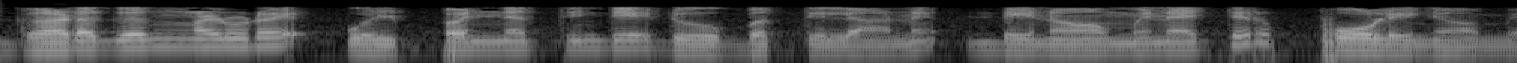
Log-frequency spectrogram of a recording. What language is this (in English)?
Malayalam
